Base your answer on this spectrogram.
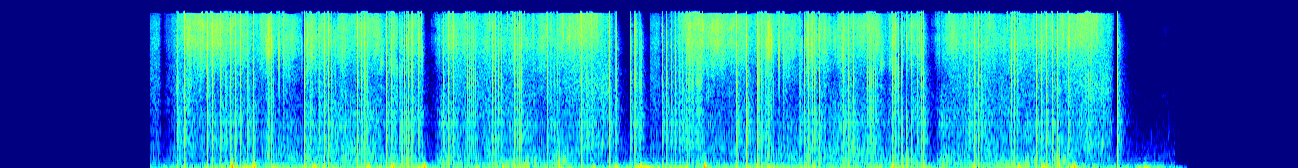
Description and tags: Sound of welding. Made by recording a marble dropping onto tile and rubbing my finger on styrofoam.
sparks, weld, welding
